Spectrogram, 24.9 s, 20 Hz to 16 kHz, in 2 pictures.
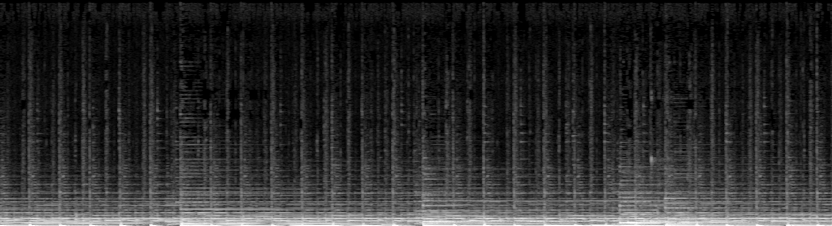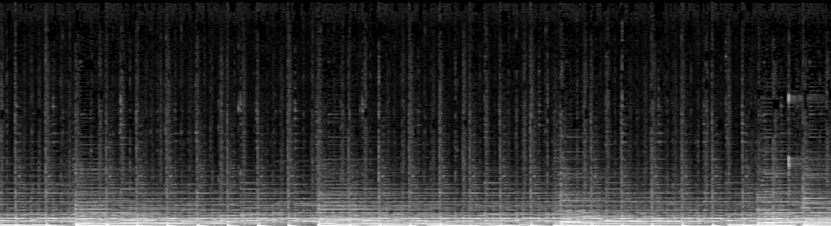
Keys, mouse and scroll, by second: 0.3 right click, 1.3 click, 2.1 shift+middle click, 3.6 click, 4.5 shift+middle click, 5.7 click, 6.7 shift+middle click, 7.1-7.7 scroll up 5, 8.3 click, 9.2 shift+middle click, 10.1 shift+middle click, 10.5-10.8 scroll down 1, 11.3-12.6 scroll down 5, 12.9 right click, 13.8 shift+right click, 15.2 shift+d, 16.2 click, 18.7 shift+middle click, 19.0-19.5 scroll up 10, 19.8 shift+middle click, 20.5 scroll down 2, 21.3 shift+middle click, 22.1 shift+middle click, 22.9 shift+middle click.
